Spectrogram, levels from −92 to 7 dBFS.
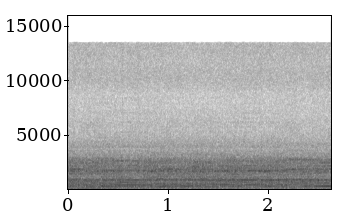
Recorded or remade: remade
